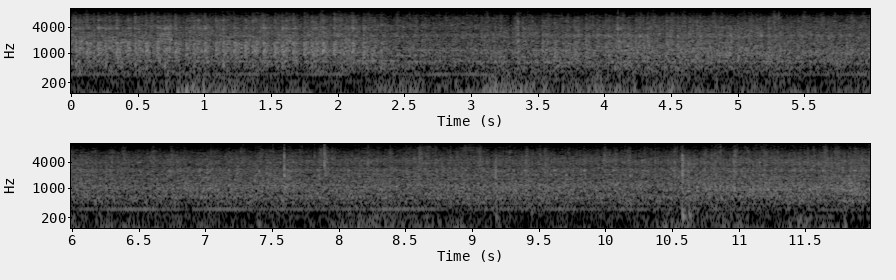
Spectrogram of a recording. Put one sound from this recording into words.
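A heavy truck engine rumbles steadily as the truck rolls slowly closer.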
